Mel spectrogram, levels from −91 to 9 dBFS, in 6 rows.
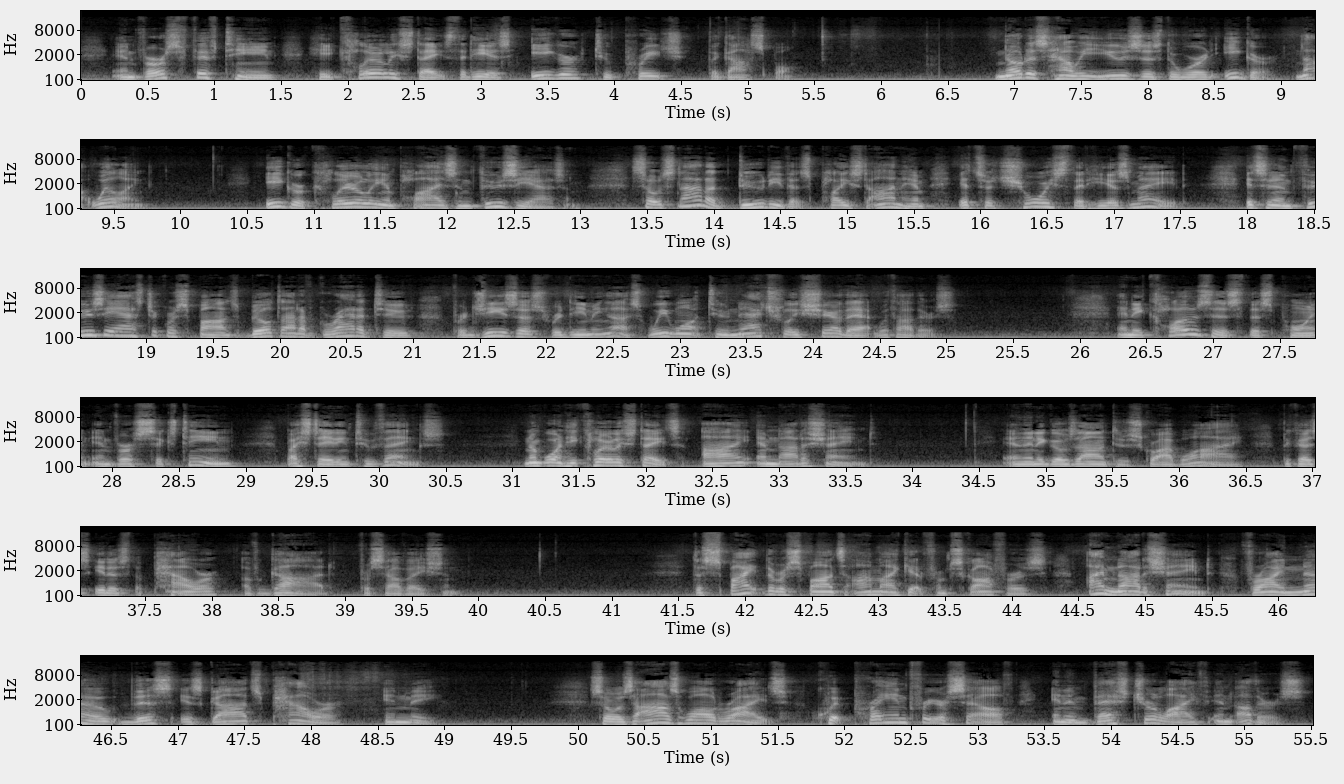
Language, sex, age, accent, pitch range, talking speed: English, male, 60-79, American, 110-135 Hz, 145 wpm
